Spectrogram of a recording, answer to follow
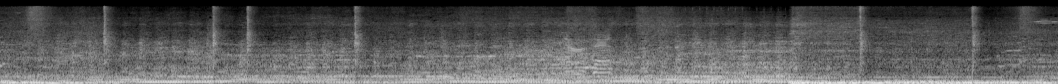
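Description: Scary haunted-attraction soundtrack: ominous music over a deep rumble, with about seven sharp knocks or bangs scattered through it; the rumble swells near the end.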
